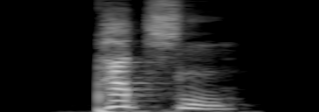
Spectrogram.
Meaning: to splash
- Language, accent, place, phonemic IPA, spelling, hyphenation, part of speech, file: German, Germany, Berlin, /ˈpat͡ʃn̩/, patschen, pat‧schen, verb, De-patschen.ogg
